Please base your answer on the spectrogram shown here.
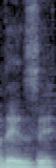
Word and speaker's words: DS: Os recuerdo, digo lo de diosa porque DS en francés se pronuncia DS, que se pronuncia exactamente igual que diosa.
